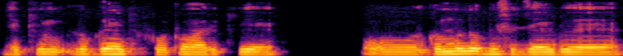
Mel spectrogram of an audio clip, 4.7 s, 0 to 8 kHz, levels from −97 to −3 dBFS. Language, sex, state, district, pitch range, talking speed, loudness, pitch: Rajasthani, male, Rajasthan, Churu, 120-130 Hz, 140 wpm, -17 LUFS, 125 Hz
